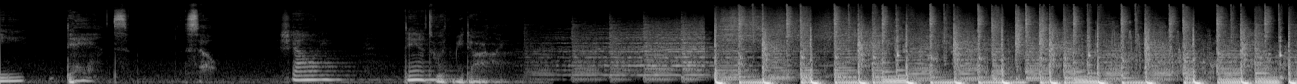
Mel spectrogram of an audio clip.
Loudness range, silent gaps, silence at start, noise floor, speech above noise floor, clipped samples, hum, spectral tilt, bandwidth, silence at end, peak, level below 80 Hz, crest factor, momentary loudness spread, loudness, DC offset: 12 LU; none; 0 s; -52 dBFS; 28 dB; under 0.1%; none; -5 dB/octave; 18 kHz; 0 s; 0 dBFS; -20 dBFS; 16 dB; 17 LU; -18 LUFS; under 0.1%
